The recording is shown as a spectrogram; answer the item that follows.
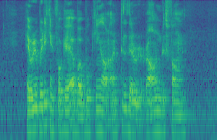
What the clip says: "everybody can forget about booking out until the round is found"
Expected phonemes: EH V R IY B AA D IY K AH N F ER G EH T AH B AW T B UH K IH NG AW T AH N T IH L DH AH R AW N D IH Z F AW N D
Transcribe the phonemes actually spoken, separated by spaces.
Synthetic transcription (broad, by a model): EH V R IY B AA D IY K AH N F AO G EH T AH B AW T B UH K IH NG AW T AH N T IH L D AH R AW N D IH S F AW N D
